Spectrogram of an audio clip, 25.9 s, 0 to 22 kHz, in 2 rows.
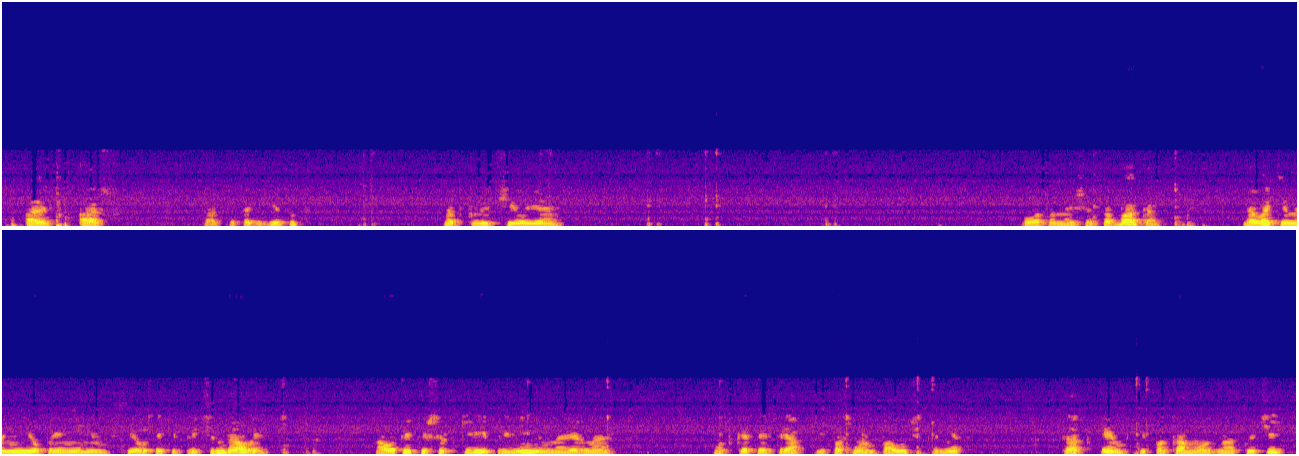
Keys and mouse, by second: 0.4 alt+h, 3.5 click, 7.0 click, 10.9 middle click, 14.3-15.6 middle drag, 18.0 middle click, 20.0-21.3 middle drag, 22.0 click.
